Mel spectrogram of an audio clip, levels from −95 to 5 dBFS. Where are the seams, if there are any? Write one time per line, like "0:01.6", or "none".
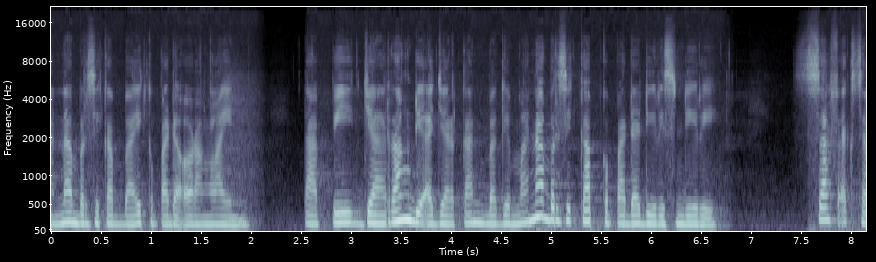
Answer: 0:07.2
